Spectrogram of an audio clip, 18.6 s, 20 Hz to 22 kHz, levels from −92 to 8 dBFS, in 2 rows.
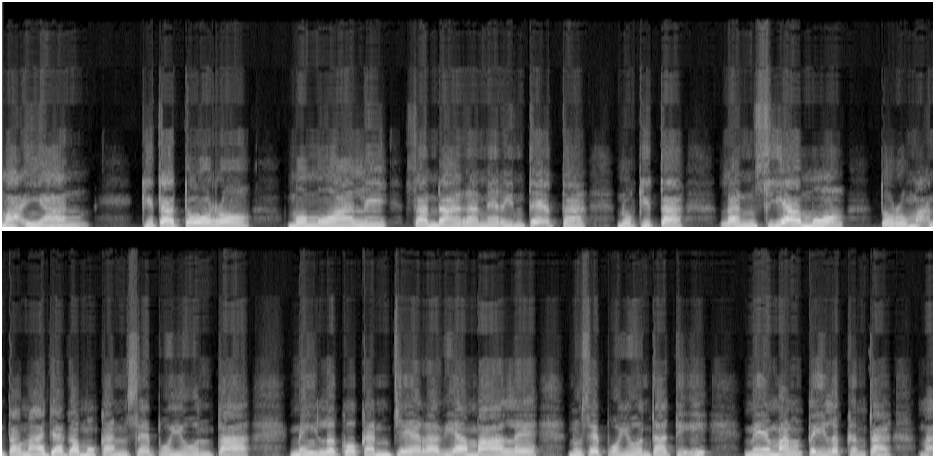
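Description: Speech clip with plainly audible Opus compression throughout: content reaches 20.2 kHz, yet noise-filled bands sound grainy and rough, likely CELT-mode coding near 16 kbps.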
